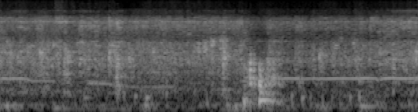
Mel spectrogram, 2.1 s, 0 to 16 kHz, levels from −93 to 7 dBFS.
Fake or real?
fake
